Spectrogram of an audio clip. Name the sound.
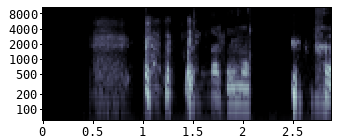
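coughing fit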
